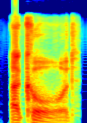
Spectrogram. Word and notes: accord: British English

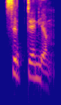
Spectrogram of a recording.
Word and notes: septennium: Indian

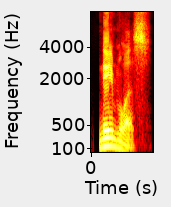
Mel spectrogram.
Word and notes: nameless: American English

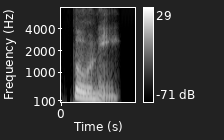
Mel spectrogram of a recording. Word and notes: pony: Indian

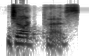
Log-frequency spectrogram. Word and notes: jodhpurs: Indian

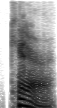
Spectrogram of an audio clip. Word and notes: care: American English

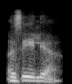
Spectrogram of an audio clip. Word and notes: azalea: Indian

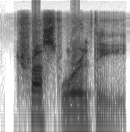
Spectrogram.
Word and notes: trustworthy: American English

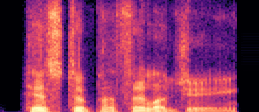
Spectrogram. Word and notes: histopathology: British English

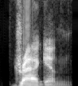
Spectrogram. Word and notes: dragon: American English

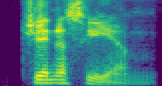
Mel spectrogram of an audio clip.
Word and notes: gynaeceum: American English

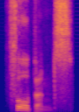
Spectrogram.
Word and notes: fourpence: British English

